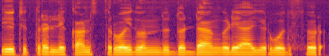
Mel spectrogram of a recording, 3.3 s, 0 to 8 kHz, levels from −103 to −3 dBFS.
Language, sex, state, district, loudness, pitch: Kannada, male, Karnataka, Koppal, -15 LUFS, 115 Hz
